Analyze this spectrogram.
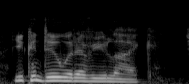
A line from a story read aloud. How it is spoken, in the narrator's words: Jasper said wearily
